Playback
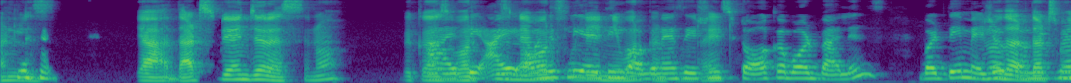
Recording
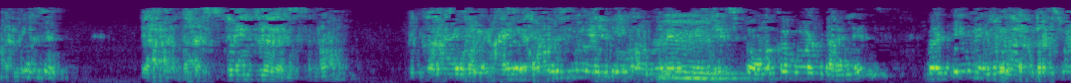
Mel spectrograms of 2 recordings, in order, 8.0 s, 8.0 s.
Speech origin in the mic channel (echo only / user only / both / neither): both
